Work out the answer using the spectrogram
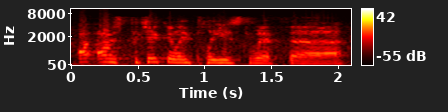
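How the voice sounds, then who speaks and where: A man with a somewhat high voice narrates casually as a game master. He speaks haltingly, often doubling back on his phrases. There is some background noise on the recording. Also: animated, a bit bright, low-quality recording. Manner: halting, trailing repetitions. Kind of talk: wrapping up a tabletop game in casual talk.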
